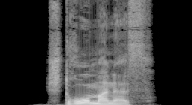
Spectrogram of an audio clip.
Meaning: genitive singular of Strohmann
- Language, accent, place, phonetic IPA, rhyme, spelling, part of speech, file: German, Germany, Berlin, [ˈʃtʁoːˌmanəs], -oːmanəs, Strohmannes, noun, De-Strohmannes.ogg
